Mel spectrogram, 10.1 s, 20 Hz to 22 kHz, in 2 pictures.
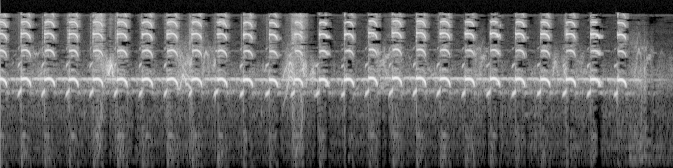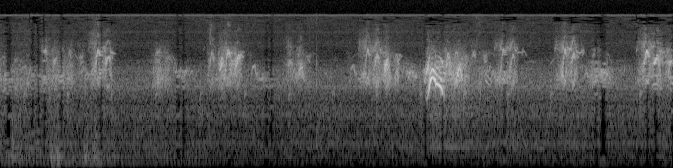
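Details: Osprey at the Dunrovin Ranch nest, 31 July 2018, with a headless fish noted at 9:43 AM. Loud, high, sharp chirping notes repeat rapidly and evenly for about five seconds, then give way to softer, scattered chirps.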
